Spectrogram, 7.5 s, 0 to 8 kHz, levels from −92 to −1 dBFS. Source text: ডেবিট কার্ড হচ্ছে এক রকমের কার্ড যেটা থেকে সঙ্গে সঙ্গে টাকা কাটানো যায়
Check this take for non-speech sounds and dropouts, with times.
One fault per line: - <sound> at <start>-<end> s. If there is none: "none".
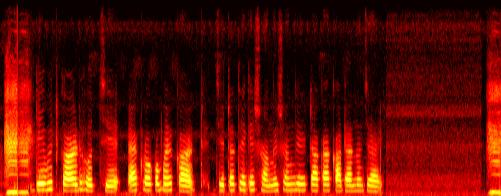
none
